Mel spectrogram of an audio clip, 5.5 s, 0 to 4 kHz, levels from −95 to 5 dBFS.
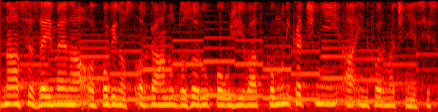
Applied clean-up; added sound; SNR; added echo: none; Wind instrument, woodwind instrument; 10 dB; none.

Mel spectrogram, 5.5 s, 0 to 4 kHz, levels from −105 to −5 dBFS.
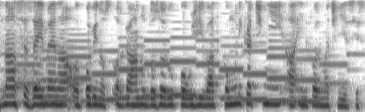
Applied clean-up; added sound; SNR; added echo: classical method log-MMSE.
